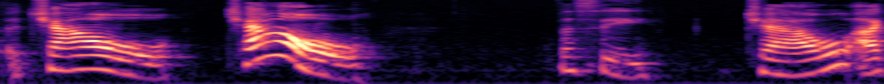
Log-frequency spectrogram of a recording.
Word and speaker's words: ciao: trouble like that hello Tammy Oh Co is pronounced a ciao ciao the see ciao I can see where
